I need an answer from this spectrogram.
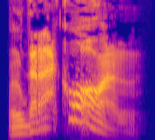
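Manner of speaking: loud, drawn-out disbelief; incredulous exclamation. A narrator's reading. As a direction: exclaim ДРАКОН as if unable to believe it. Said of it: "недоверчиво воскликнула ведьма".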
